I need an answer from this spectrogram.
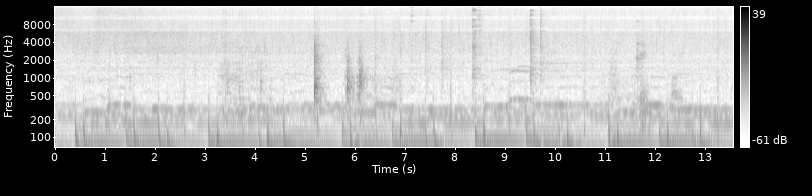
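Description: Chopped onion and garlic sizzling gently in oil and melting butter in an enamelled steel pan, sweating until transparent rather than browning. A spatula stirs, scraping and tapping the pan sharply a few times.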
